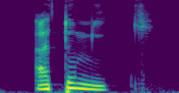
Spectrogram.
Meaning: atomic
- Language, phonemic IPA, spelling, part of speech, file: French, /a.tɔ.mik/, atomique, adjective, Fr-atomique.ogg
